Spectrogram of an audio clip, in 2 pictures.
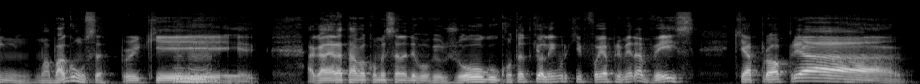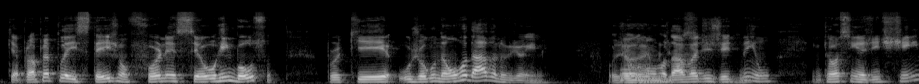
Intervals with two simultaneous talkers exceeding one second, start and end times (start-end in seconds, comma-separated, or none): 15.4-16.8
